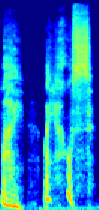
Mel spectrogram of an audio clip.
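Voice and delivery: slow, whispered, faltering question; hushed, halting disbelief; taken aback. A narrator's reading. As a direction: stammer it in a near whisper. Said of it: "she repeated".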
